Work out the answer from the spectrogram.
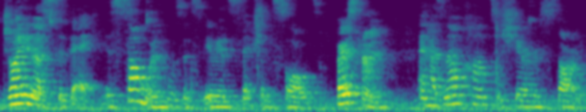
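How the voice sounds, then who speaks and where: A woman from Sierra Leone hosting a talk show. She opens upbeat, then asks soft, gentle questions with many listening sounds. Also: sits low, expressive, a little slow, very echoey, recorded from a distance, background noise. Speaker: host.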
